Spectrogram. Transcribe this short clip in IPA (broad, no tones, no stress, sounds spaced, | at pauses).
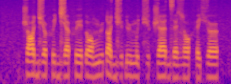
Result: t͡ʃ ɑ d͡ʑ œ f e d͡ʑ æ f e ɗ ɔ m ʉ ɗ ɑ d͡ʑ ʉ ɗ y m ɵ t͡ɕ ɵ t͡ʃ æ d͡z ɛ ɮ ɔ h ɛ ç œ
